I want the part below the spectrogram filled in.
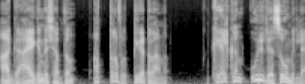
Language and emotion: Malayalam, disgusted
